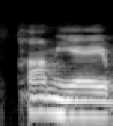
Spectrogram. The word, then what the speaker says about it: Pommier: And the correct pronunciation of my last name is easy to remember for astronomers because it's Pommier, rhymes with Messier.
